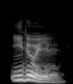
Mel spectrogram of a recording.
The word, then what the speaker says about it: 일요일: If you read it syllable by syllable, you can say 일요일, but when you say it as a one word, you have to connect it together and say 일요일.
